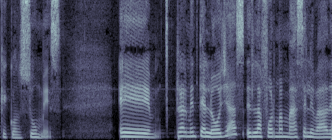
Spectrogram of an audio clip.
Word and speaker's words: ojas: Luego tenemos a ollas. No sé si han escuchado ollas, se escribe O-J-A-S.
